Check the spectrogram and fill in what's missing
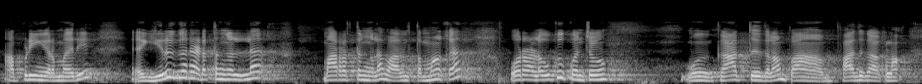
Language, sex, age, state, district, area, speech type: Tamil, female, 45-60, Tamil Nadu, Salem, rural, spontaneous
